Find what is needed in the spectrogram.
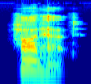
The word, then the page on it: hardhat: Australian English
